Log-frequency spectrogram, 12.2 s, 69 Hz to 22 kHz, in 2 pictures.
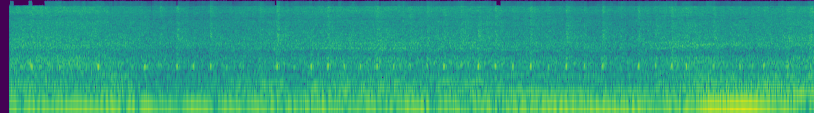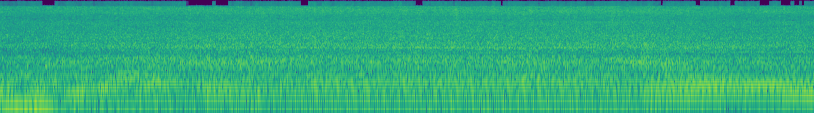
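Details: G8 engine idling: lumpy, uneven note that shifts partway through, then settles lower, cause unclear; abnormal engine noise.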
